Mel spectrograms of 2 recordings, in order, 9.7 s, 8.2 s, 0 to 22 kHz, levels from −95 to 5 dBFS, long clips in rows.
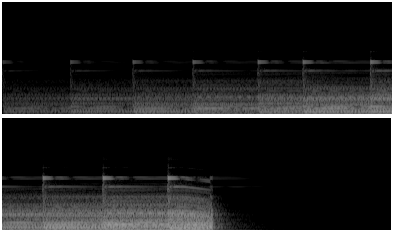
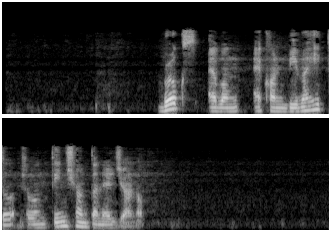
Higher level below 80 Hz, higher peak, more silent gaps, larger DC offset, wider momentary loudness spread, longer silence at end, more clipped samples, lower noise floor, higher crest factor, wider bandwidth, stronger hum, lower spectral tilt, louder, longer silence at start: about the same, -56 dBFS vs -60 dBFS; second, -24 dBFS vs -2 dBFS; first, 8.43-8.47 s vs none; neither; first, 21 LU vs 11 LU; second, 1.25 s vs 2.35 s; neither; first, under -90 dBFS vs -71 dBFS; about the same, 20 dB vs 22 dB; second, 3.8 kHz vs 8.2 kHz; neither; first, -10.5 dB/octave vs -4.5 dB/octave; second, -43 LUFS vs -21 LUFS; second, 0 s vs 1.95 s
